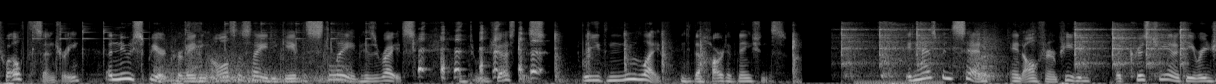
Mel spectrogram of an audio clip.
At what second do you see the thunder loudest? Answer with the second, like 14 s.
2 s.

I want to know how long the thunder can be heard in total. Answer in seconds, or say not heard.
2 s.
